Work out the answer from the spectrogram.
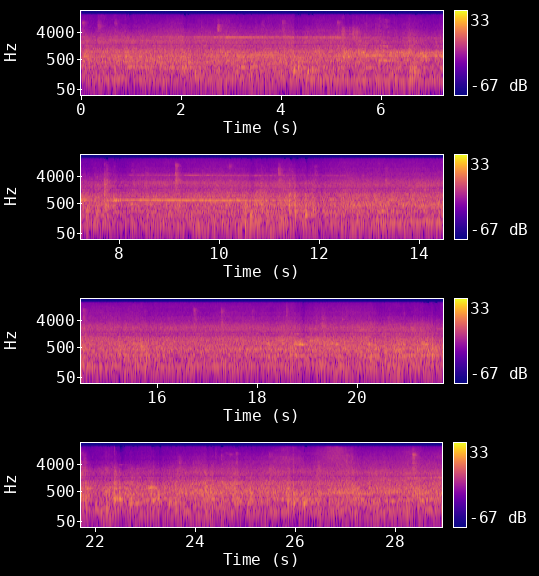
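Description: Seibu Railway commuter train running along the line: a steady rumble of wheels on rails with scattered clicks of the rail joints. A few faint, brief squealing tones come and go in the first half.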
